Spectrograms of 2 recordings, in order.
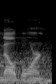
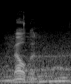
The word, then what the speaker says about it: Melbourne: Melbourne. The correct way I've been told how to pronounce it, not Melbourne, Melbourne.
